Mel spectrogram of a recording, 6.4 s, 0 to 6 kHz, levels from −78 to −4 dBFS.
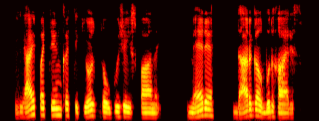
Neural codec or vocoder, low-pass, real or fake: none; 5.4 kHz; real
